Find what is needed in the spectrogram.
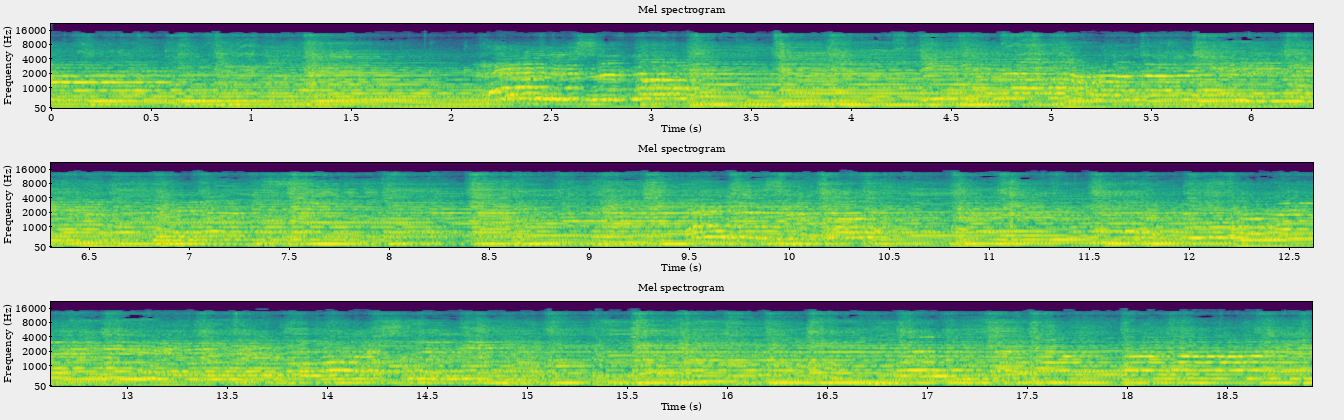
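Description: Acoustic guitar strummed, with voices singing along to an oldies song played live.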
